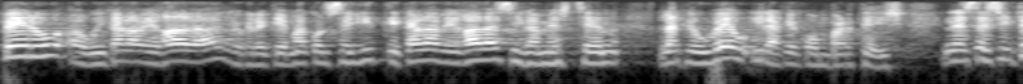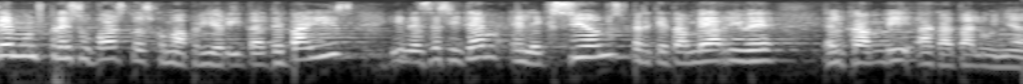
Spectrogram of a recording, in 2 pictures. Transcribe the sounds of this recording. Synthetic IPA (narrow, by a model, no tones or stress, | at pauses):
peɾoaβwikaðaβ̞eɣ̞að̞ajokɾɛkːeemakonseɣit̪̚kekaðaβ̞eɣað̞asiɣamezd͡ʒen | lakewβewilakekompaɾt̪ɛʃ | nesesit̪emunspɾesupɔst̪uskomapɾioɾit̪at̪̚d̪epais | inesesit̪emeleksjonspeɾket̪ambeariβ̞e | elkambiʔakat̪aluɲa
